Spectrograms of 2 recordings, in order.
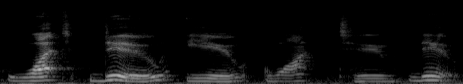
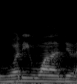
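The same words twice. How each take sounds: First: Each word is said separately, flat and robotic. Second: The words run smoothly together into one flow. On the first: The speaker calls it wrong. "You're going to sound like a freaking robot, boring, sleepy" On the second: The speaker calls it right. "blend your words seamlessly in conversation"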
